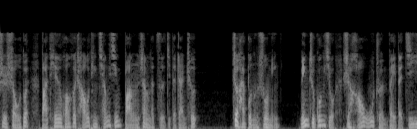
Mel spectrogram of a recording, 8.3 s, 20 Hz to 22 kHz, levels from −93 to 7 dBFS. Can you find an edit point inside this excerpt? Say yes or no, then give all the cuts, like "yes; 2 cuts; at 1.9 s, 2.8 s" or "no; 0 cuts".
yes; 1 cut; at 4.5 s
